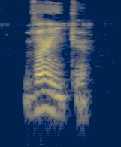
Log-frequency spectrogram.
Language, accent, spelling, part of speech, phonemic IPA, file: French, Canada, vainques, verb, /vɛ̃k/, LL-Q150 (fra)-vainques.wav
- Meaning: second-person singular present subjunctive of vaincre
